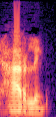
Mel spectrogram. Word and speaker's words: Jarlin: ¿Es Yarlín o Yarlín? Harling. Jalín. Sí, Harling. Porque, okay, con J.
